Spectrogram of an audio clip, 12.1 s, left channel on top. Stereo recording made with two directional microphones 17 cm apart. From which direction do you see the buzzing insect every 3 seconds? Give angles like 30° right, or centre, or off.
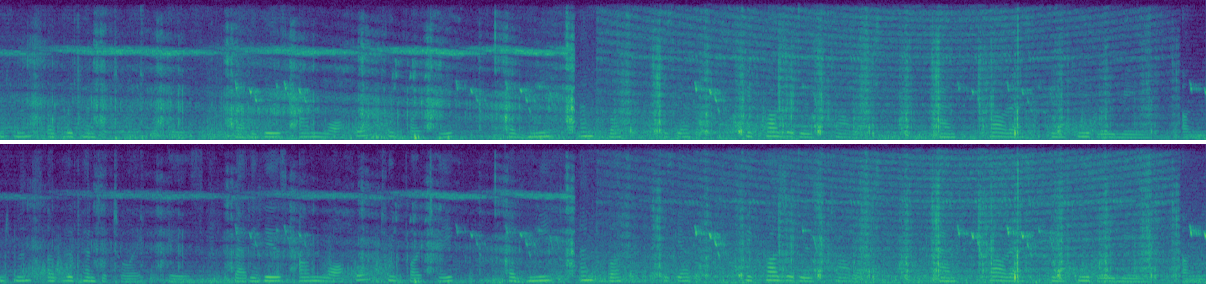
50° left, 20° left, 20° right, 50° right.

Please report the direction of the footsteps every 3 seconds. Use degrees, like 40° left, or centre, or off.
60° left, 50° left, 20° left, 30° right.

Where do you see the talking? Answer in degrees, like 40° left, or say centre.
10° right.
